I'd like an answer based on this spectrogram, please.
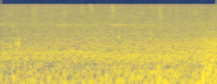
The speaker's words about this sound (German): Außerdem tut ein bisschen Regen auch mal ganz gut. Dann müssen wir wenigstens nicht so viel schwitzen.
